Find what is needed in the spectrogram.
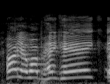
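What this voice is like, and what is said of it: Put-on Asian accent. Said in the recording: “The guy sounds Asian.”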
